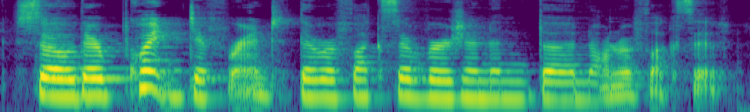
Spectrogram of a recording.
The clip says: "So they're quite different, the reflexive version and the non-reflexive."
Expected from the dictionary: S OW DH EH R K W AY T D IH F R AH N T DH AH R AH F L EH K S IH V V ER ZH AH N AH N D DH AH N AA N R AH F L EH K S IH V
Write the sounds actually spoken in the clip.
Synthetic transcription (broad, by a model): S OW DH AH R K W AY T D IH F R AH N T DH AH R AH F L EH K S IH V V ER ZH AH N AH N DH AH N AA N R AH F L EH K S IH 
